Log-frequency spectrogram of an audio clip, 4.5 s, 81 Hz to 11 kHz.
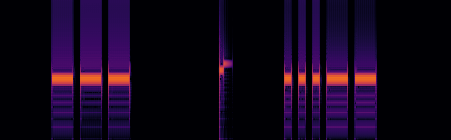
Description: Morse code, heard as a keyed tone, about 17 wpm, 700 Hz. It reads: O 3
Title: Single Letter-Number Alt - Rapid-Fire 17wpm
